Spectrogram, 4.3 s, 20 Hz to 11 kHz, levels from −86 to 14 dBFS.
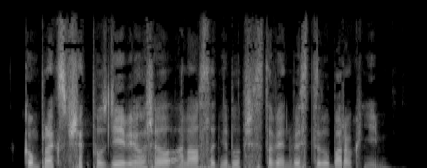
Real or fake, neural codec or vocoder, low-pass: real; none; 9.9 kHz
